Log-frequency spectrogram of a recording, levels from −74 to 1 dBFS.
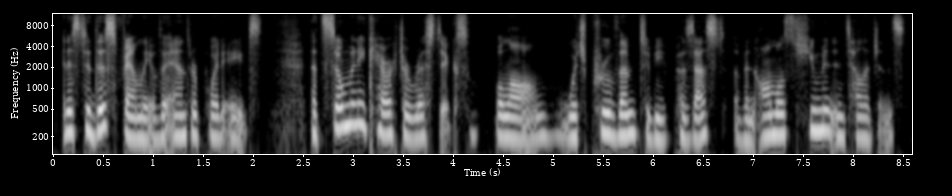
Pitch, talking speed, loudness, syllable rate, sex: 210 Hz, 175 wpm, -20 LUFS, 5.8 syllables/s, female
